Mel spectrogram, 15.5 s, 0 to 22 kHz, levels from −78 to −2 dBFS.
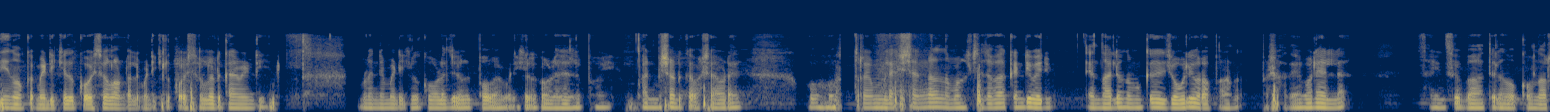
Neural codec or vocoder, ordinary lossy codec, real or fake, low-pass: none; none; real; 7.2 kHz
